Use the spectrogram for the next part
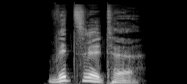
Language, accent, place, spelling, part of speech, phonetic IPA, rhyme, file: German, Germany, Berlin, witzelte, verb, [ˈvɪt͡sl̩tə], -ɪt͡sl̩tə, De-witzelte.ogg
- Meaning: inflection of witzeln: 1. first/third-person singular preterite 2. first/third-person singular subjunctive II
